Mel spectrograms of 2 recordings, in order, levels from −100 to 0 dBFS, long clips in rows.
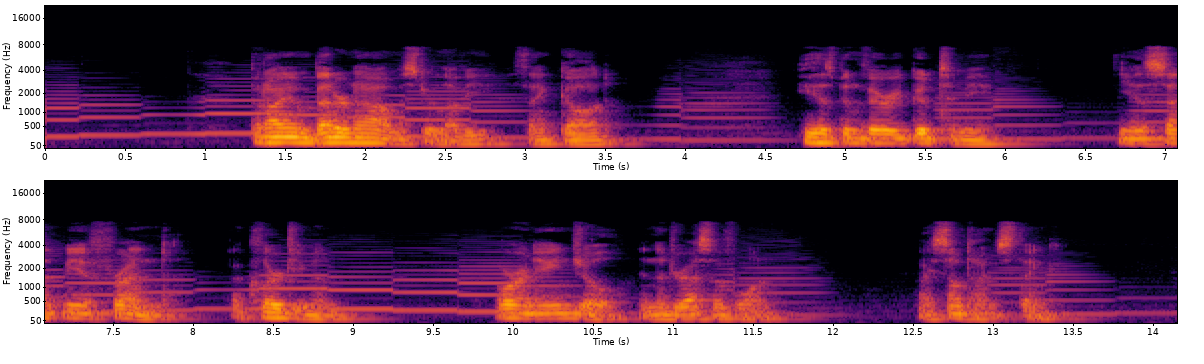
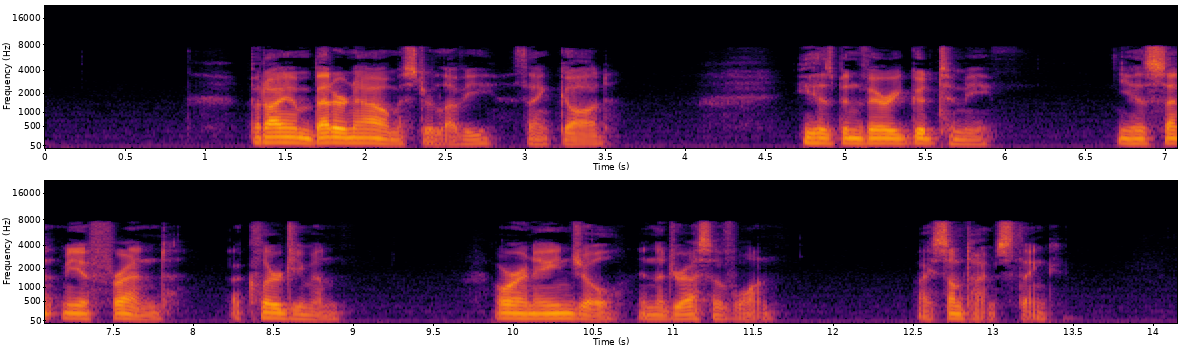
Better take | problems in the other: second | background sound (Wind instrument, woodwind instrument); 19 dB below the speech // room echo; dies away in 0.4 s

